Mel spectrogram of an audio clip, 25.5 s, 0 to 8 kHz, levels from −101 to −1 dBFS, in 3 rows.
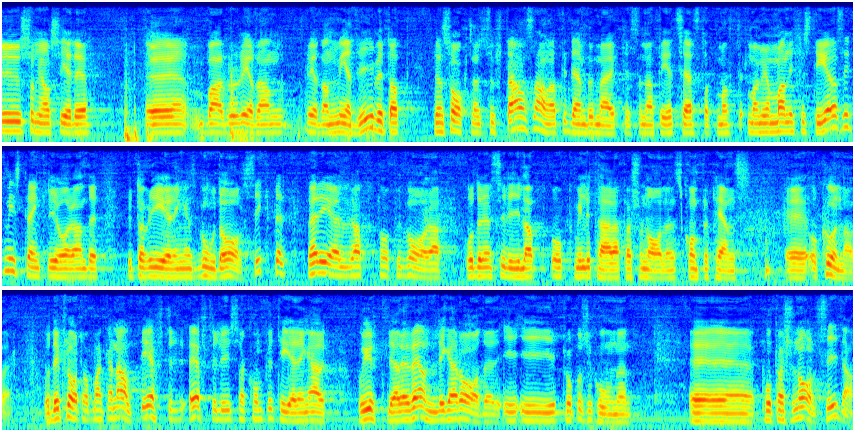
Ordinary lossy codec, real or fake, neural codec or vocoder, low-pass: none; fake; codec, 44.1 kHz, 7.8 kbps, Pupu-Codec; 7.2 kHz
